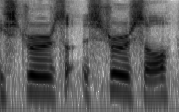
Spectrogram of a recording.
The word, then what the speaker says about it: streusel: I can never – and then a safari sunset, which is a carrot cake, cornbread, calamansi, a lemon, crumps, cognac coffee, streusel. And that ain't strudel. It's a streusel is the way they're pronouncing it. It's streusel.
